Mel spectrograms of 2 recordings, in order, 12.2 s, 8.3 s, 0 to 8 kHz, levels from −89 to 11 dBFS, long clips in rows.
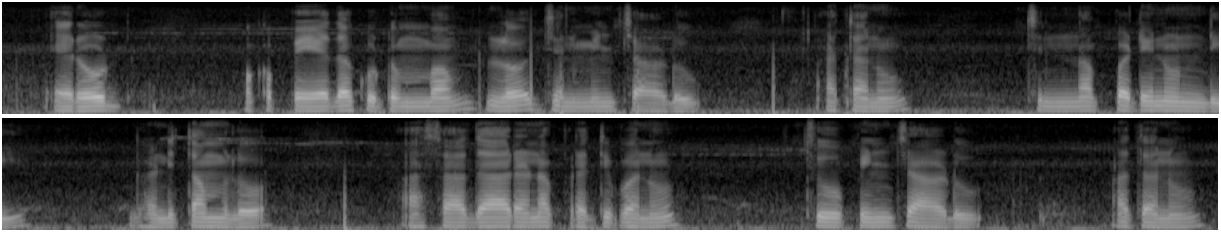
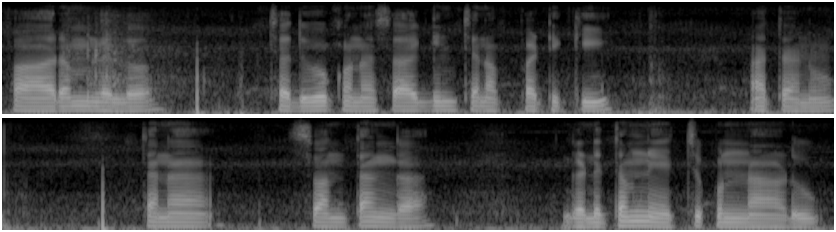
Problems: constant background noise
